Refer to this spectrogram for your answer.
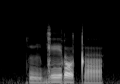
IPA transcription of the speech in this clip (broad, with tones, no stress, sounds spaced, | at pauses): k ĩ˨ ɡ eː˦ ɾ ɔ˧ t ã˨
